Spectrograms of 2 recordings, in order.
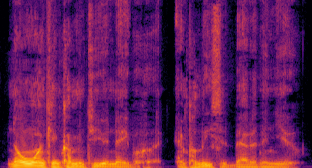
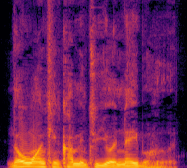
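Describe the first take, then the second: First: "No one" stressed, the repeat said lower and weightier. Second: Said in the usual way. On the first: Shown as a demonstration. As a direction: drive "No one" home in a lower voice.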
